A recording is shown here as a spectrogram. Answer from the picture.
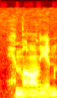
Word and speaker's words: Himalayan: the foothills of the Himalayan mountains and yes that's the way it's pronounced in English you know there's a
